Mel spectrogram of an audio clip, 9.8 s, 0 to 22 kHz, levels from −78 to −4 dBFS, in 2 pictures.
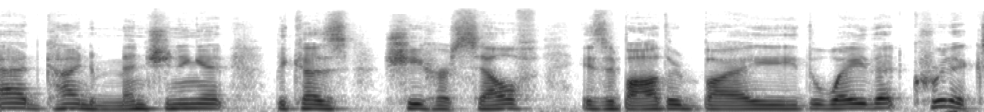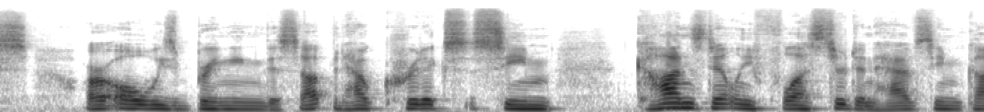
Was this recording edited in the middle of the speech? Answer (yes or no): yes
